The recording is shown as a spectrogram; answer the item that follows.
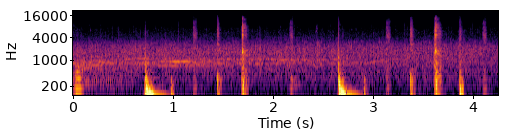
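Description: Audience applause under the opening of a live band's instrumental intro: a deep drum hit about every two seconds, with lighter percussion ticks in between.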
